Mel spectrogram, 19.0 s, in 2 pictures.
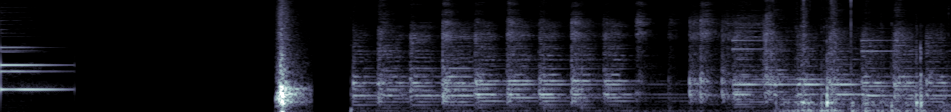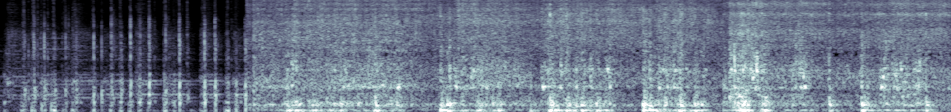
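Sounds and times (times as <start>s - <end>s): food sizzling in hot oil: 12.0s - 19.0s
wok scraping on grate: 12.0s - 19.0s.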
